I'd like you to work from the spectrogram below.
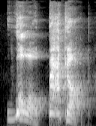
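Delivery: high, loud halting cry; loud startled whoa; calling out. A narrator's reading. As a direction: stop her in her tracks. Davy stopping Pinkie.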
